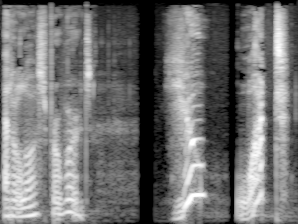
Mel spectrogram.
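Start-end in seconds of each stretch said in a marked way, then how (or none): 1.7-2.9 high, loud stunned outburst; shocked. A narrator's reading. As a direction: blurt it out in disbelief. Father hears shocking news.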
